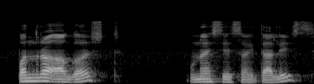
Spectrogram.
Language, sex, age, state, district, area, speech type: Nepali, male, 30-45, West Bengal, Kalimpong, rural, spontaneous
